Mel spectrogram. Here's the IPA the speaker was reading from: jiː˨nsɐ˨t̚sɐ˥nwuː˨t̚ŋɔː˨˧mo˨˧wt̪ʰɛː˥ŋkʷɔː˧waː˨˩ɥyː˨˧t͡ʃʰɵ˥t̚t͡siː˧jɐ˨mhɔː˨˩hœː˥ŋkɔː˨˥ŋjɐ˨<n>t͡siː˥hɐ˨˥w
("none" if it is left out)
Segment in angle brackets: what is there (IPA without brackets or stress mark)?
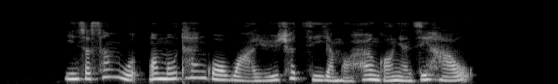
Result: n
